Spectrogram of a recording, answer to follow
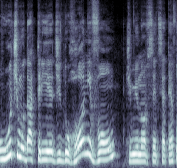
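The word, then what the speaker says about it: Ronnie Von: Eu tô falando do máquina voadora, o último da tríade do Ronivon de 1970 ou Ronifon, que é a pronúncia correta, né? Porque o V ali tem um som de um F, né?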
